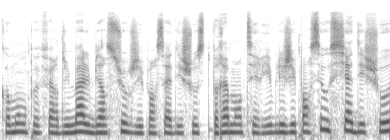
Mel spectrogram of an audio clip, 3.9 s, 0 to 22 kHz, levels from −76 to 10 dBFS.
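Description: Nothing stood out as a technical fault on listening to the speech recording.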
